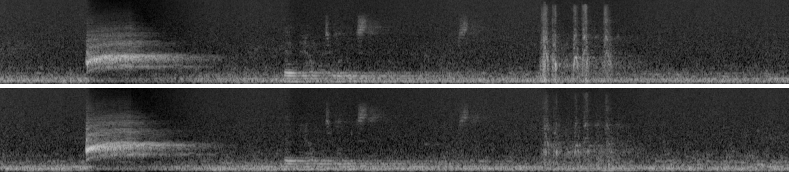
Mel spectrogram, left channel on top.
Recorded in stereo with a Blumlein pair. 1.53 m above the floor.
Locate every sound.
0.9 s an alarm: 65° right, 8.5 m
2.8 s a man speaking: 65° left, 5.5 m
5.4 s a zipper: 45° left, 1.8 m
